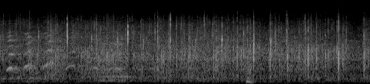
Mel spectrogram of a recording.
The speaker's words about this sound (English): All the people clapping are people who don't have children.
